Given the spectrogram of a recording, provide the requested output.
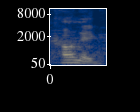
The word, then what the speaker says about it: Koenig: Koenig. Koenig. Koenig is an alternative pronunciation.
